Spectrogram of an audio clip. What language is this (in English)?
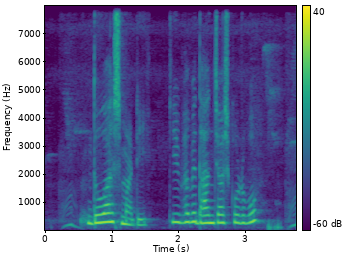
Bangla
